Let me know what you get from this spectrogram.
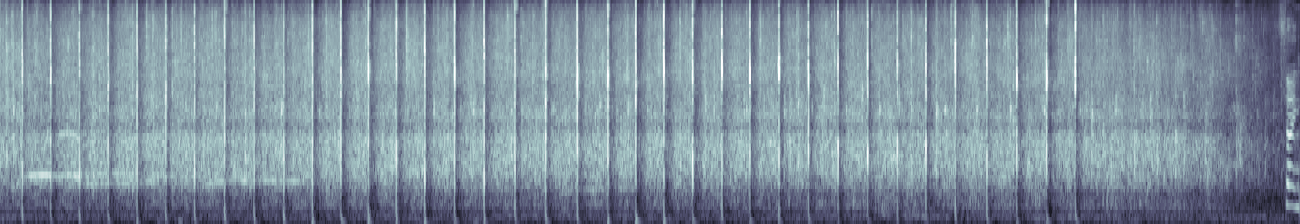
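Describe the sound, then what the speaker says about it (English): Steady audience applause at a university graduation ceremony for the Nottingham School of Art & Design, many hands clapping in a dense continuous patter that holds for several seconds before fading out. "stand up and let's give you a round of applause"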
